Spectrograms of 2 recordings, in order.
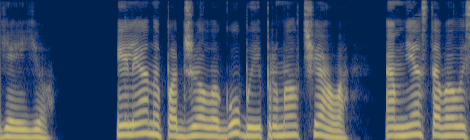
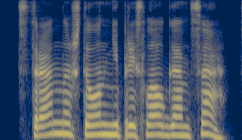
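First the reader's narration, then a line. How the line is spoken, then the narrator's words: Plain. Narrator (Russian): сказал Шин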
